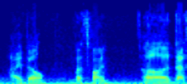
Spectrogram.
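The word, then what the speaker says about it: Aibell: the name a-i-b-e-l-l a-i-b-e-l-l able i i don't feel like able's right i would pronounce it but i bell that's fine uh that's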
